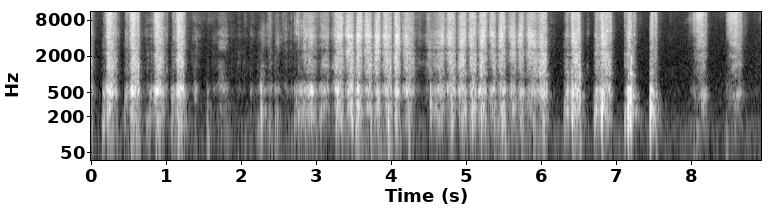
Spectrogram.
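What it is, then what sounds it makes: Leather and textile loafer being brushed. A small bristle brush scrubs the cream textile panels and brown leather of a loafer held in a gloved hand. Quick bristly scratching strokes come in uneven bursts, with brief pauses between them and a steadier stretch of rapid scrubbing in the middle. The scratches are bright and airy, with a soft mid-range rasp.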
